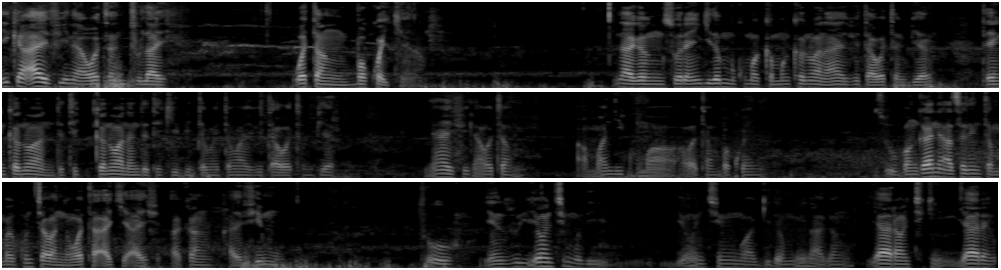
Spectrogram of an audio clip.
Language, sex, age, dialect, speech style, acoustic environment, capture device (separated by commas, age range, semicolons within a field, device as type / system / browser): Hausa, male, 25-34, Nigeria - Katsina, happy, nature, mobile / Linux / Chrome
